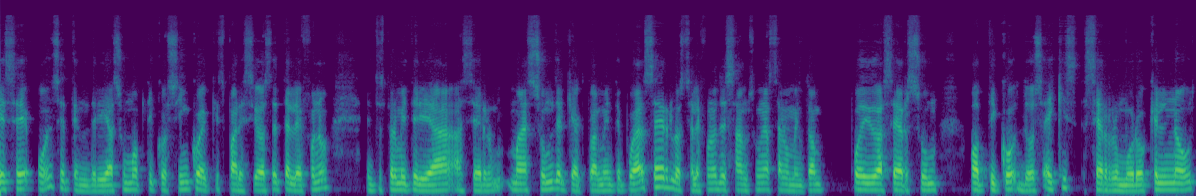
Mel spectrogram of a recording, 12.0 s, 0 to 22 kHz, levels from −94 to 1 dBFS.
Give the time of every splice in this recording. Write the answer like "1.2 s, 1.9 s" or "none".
none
